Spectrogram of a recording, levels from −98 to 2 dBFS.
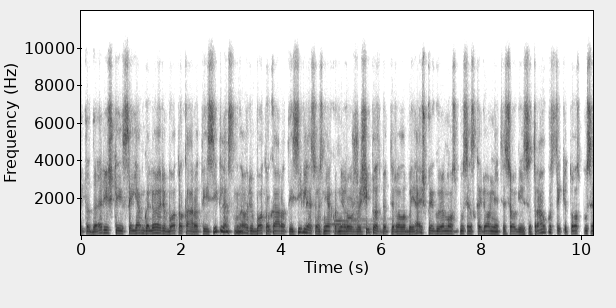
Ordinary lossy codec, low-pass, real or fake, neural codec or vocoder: Opus, 16 kbps; 7.2 kHz; real; none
